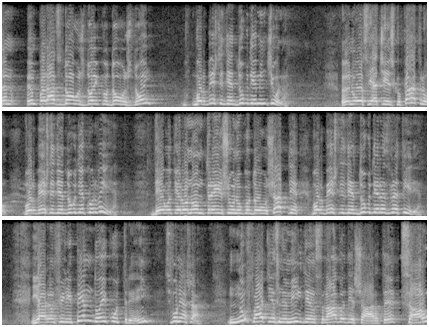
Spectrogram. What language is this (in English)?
Romanian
